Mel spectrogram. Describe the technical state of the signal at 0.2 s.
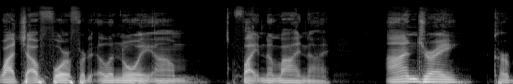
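At 0.2 s the speech signal is intact, with no audible fault at that moment.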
